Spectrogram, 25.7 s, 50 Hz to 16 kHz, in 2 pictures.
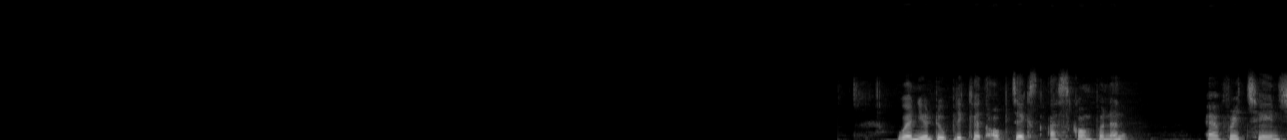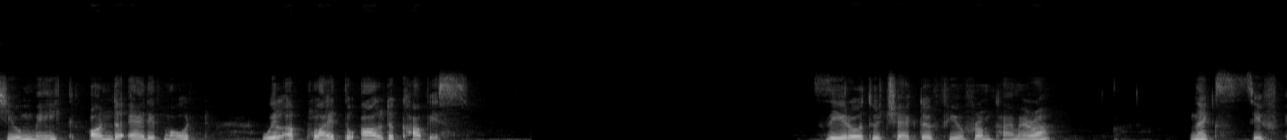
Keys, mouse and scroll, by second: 1.3 g, 5.9-6.3 scroll down 3, 6.3 middle click, 7.2 middle click, 7.2 scroll up 4, 11.0-11.6 scroll down 3, 11.8 scroll up 3, 15.6 g, 16.5 Escape, 19.0 middle click, 19.3 scroll down 1, 19.7-20.4 scroll up 3, 20.7 middle click, 21.5 middle click, 21.8 0, 24.0 middle click, 24.6-25.0 scroll down 3, 25.0 middle click, 25.5 scroll up 1.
